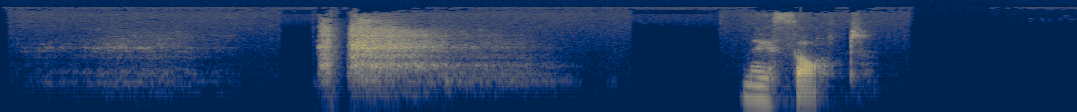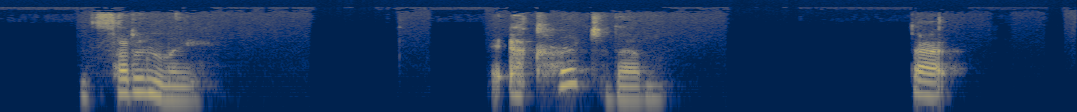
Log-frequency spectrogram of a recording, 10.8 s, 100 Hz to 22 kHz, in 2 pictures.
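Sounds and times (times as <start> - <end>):
deep breath: 0.2 - 2.9
speech: 3.7 - 4.4, 5.8 - 6.5, 7.8 - 8.8, 10.0 - 10.2.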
